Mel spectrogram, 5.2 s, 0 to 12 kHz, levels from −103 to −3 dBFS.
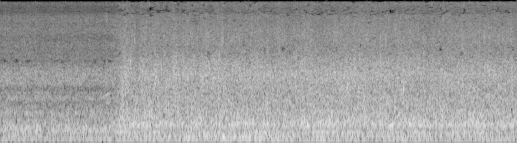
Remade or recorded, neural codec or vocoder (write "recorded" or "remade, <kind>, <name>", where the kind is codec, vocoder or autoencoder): recorded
